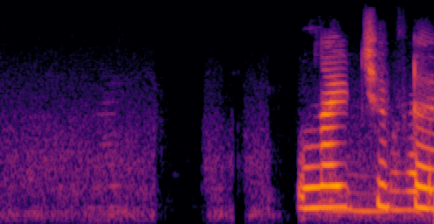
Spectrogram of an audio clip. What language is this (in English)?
Marathi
